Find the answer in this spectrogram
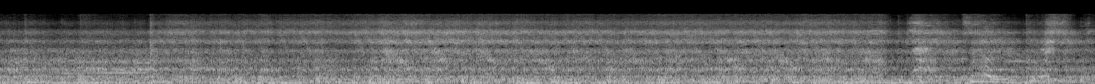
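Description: Cartoon action-scene sound mix: dramatic background music over a steady engine rumble from a flying aircraft, with weapon-fire effects as robots open fire.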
